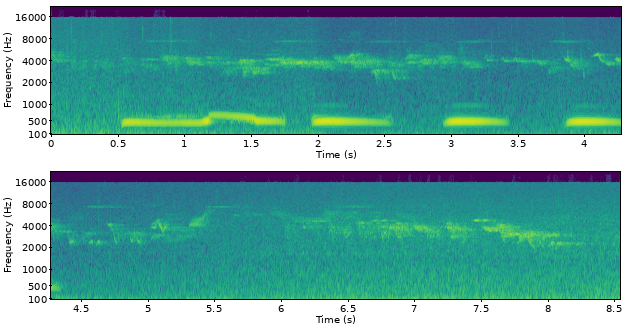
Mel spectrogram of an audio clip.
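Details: At sunrise in California, a white-winged dove gives a hooting coo of five low notes: a longer rising first note, then even hoots about a second apart, over chattering songbirds.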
